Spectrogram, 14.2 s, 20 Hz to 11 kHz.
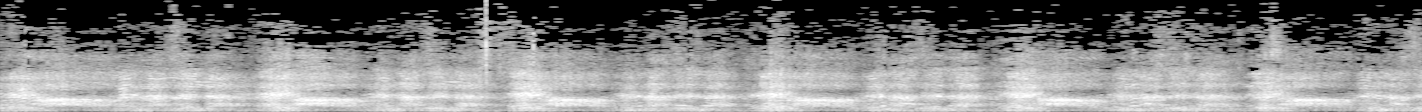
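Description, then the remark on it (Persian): A large crowd in a holy place loudly shouts the Ashura slogan "Hayhat min al-dhilla" together in unison five times at the end of a sermon, the chant repeating in steady rhythmic waves of massed voices that stay loud throughout. “ما هم در پایان خطبه همه با هم 5 بار این صدای رسای امام حسین رو در این عصر و در این مکان مقدس منعکس میکنیم با فریاد هیهات من الذله.”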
